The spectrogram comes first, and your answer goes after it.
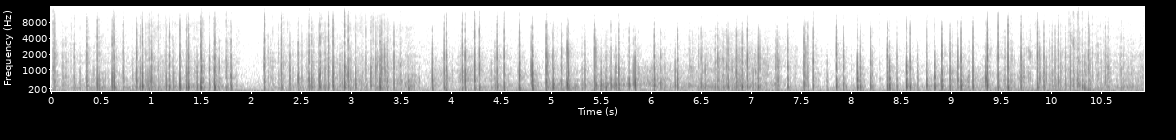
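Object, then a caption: Embossed leather journal cover. Long nails scratch the raised geometric embossing near the top edge of a closed embossed leather journal cover lying flat. The result is a dense run of quick, dry scratching clicks with a faint crackle, briefly thinning out around two seconds before continuing steadily to the end.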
